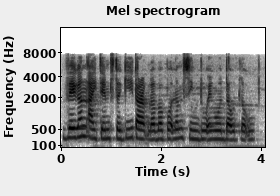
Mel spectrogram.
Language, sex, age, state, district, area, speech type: Manipuri, female, 18-30, Manipur, Bishnupur, rural, read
